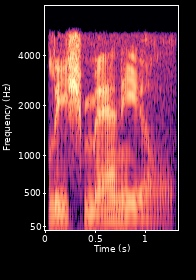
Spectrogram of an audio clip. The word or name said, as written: leishmanial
